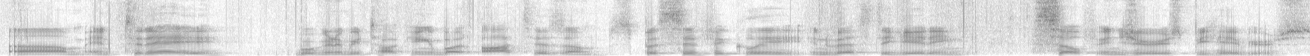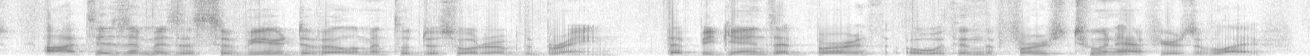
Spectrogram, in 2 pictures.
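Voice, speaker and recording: A young man presents scripted educational material in a formal, explanatory way. His medium-pitched voice has a noticeable creak, and there is faint noise behind it. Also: a little fast, poor audio. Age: young adult. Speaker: medical student presenter.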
